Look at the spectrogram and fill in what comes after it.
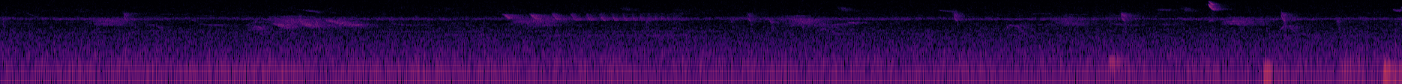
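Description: Faint wild songbird calls: scattered thin high chirps and a quick trill of rapid notes about five seconds in, over a steady thin high tone. A couple of sharp clicks near the end.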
